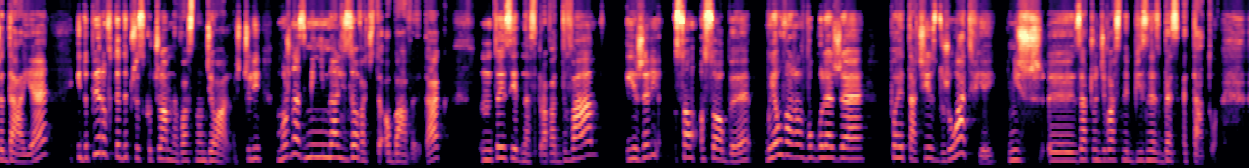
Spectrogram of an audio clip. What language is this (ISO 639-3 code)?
pol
